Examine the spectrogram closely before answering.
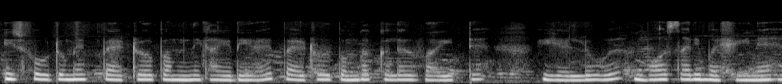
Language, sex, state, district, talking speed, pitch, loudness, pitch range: Hindi, female, Rajasthan, Jaipur, 160 wpm, 215 Hz, -15 LUFS, 205-230 Hz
